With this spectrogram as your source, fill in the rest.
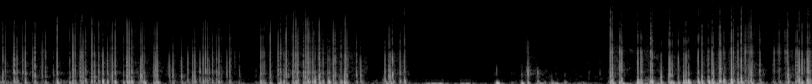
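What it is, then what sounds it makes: Vinyl cosmetic pouch. Long nails tap and scratch the embossed surface of an iridescent holographic vinyl zippered cosmetic pouch held close to the mic. Rapid, dense bursts of crisp tapping and scratching sound with a strong low thump, separated by a brief quiet stretch in the middle before the tapping resumes.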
